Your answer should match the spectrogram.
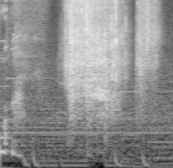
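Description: A burst of crinkling, rustling noise lasting about a second, starting just before the middle, over faint background music.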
